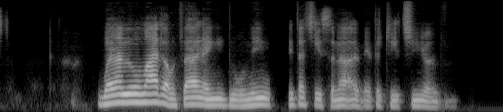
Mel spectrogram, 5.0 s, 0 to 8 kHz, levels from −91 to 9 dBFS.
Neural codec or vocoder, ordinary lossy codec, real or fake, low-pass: codec, 16 kHz, 0.5 kbps, FreqCodec, larger model; none; fake; none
